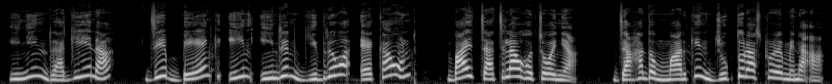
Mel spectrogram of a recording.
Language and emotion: Santali, angry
